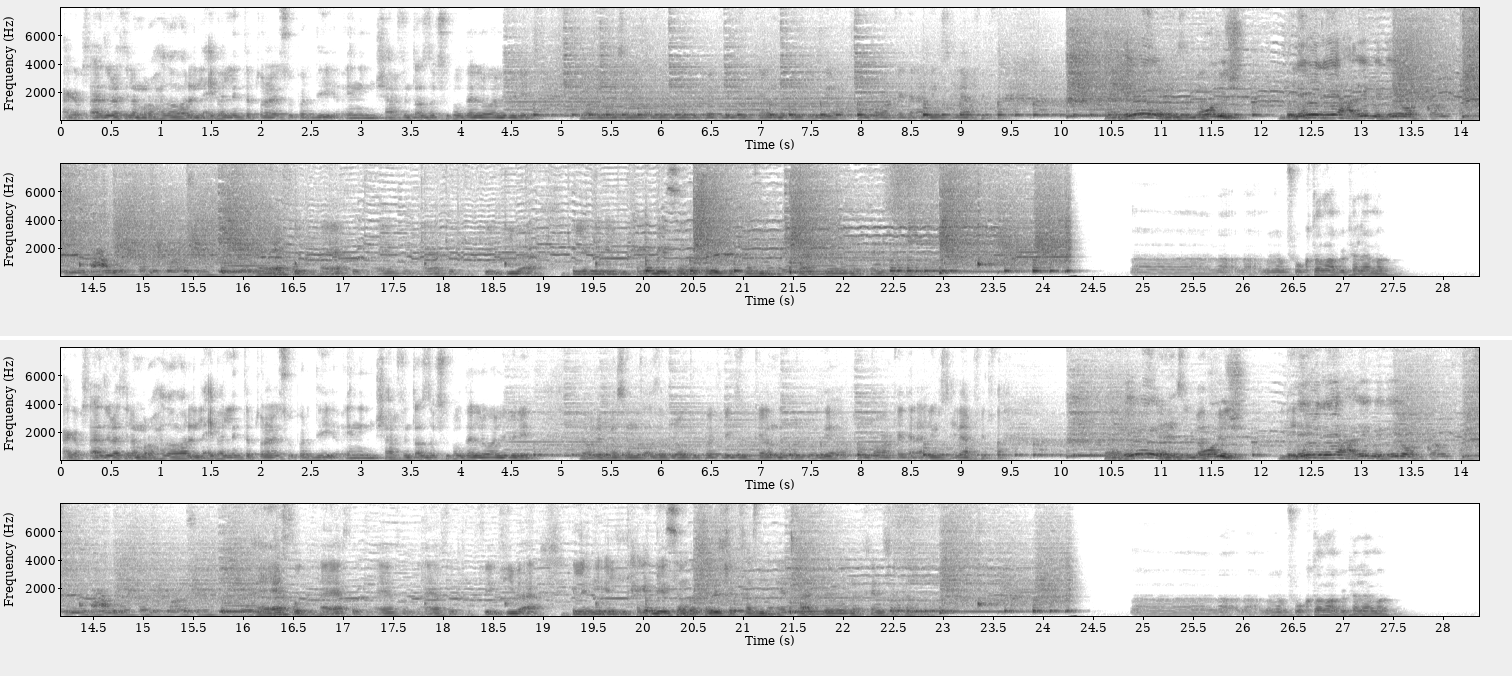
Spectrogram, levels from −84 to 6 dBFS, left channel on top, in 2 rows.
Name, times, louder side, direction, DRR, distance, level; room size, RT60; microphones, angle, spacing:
voice 1, 0.0-9.5 10.4-10.7 11.0-11.8 12.2-12.6 15.9-23.3, right 1 dB, 25° right, 0.8 m, -31 dB
sound 1, 4.4-24.3, left 5 dB, 55° left, 0.5 m, -31 dB
voice 2, 10.5-11.8 12.3-16.2 24.9-27.4, left 1 dB, 35° left, 1.0 m, -28 dB
5.5 x 3.4 x 2.7 m
head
